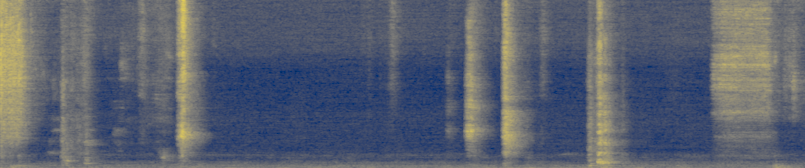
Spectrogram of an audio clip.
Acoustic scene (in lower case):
restroom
